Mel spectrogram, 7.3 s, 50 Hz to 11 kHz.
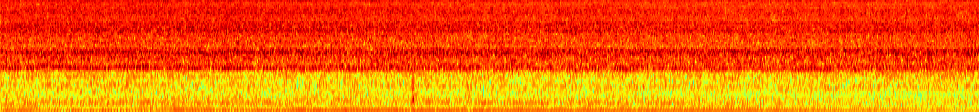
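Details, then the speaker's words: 2012 Honda CR-V 2.4 K24 after timing kit replacement and valve adjustment to cure VTC rattle on start-up; first start shows a smooth, even idle with steady low hum and no rattle or ticking: normal idle. "all right she sounds good it's funny no matter how many times you take apart an engine I'm always nervous when I first started always"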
